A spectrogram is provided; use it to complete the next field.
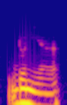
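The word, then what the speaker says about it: دنيا: and I'm going to pronounce the n component of the noon, but not the ghunna, not the nasal component of the noon. So it altogether goes dunya, dunya.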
